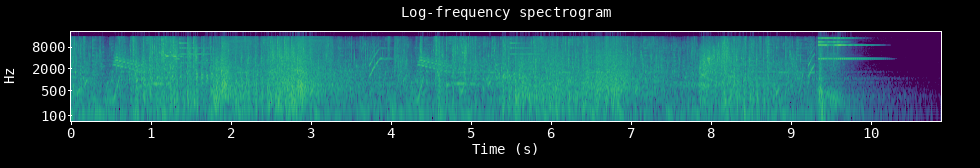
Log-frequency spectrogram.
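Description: Ink splatters and squishes as a game character sprays it.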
